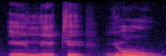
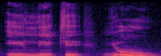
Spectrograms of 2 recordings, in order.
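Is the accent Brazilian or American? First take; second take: Brazilian; Brazilian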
